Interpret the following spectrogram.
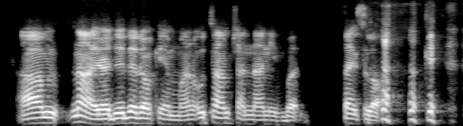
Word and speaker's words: Uttamchandani: I haven't butchered your surname, have I? No, you did okay, man. Uttamchandani, but thanks a lot.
